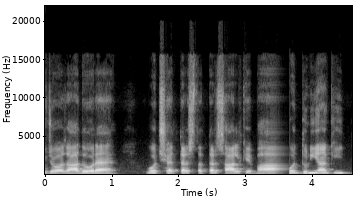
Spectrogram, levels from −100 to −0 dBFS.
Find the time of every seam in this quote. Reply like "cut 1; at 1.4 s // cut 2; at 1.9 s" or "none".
cut 1; at 3.6 s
